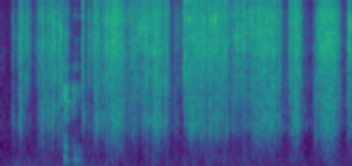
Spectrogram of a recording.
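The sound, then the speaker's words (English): Crinkling of plastic packaging used as a sound effect, a dense rustling that runs nearly nonstop for several seconds with a few brief pauses, fairly loud and with no voices. “That's a very dragon draconic. Crinkle.”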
